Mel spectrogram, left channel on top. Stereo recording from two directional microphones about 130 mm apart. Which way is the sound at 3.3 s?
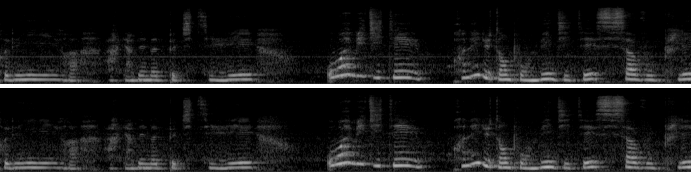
5° right (ahead or behind).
